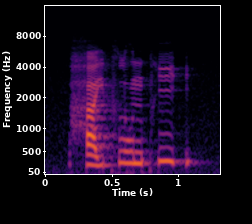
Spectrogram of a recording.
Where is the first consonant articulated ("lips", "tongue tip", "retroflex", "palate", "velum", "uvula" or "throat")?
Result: throat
